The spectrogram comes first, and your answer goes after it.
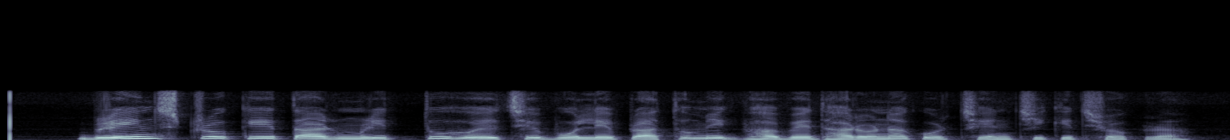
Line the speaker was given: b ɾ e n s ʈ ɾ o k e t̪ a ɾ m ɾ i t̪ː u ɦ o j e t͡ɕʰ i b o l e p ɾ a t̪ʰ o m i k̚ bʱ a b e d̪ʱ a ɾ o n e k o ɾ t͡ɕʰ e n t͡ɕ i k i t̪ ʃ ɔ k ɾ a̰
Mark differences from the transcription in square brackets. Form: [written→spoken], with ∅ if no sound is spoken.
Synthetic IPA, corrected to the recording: b ɾ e n s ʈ ɾ o k e t̪ a ɾ m ɾ i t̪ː u ɦ o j e t͡ɕʰ [i→e] b o l e p ɾ a t̪ʰ o m i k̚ bʱ a b e d̪ʱ a ɾ o n [e→a] k o ɾ t͡ɕʰ e n t͡ɕ i k i t̪ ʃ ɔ k ɾ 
